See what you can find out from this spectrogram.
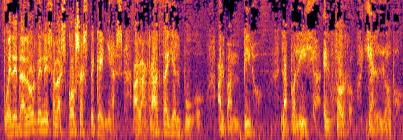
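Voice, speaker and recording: A man with an accent from Spain narrating a horror story for radio in a theatrical, suspenseful way with long pauses. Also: fairly low pitch, big pitch swings, a bit bright, slight background noise. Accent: Spanish from Spain. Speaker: radio drama narrator and presenter. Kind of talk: dramatic scripted horror narration.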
